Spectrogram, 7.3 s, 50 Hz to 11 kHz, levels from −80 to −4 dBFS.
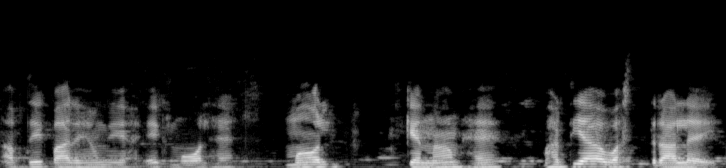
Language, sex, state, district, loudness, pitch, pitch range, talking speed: Hindi, male, Bihar, Saran, -19 LUFS, 150 Hz, 145-165 Hz, 115 wpm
